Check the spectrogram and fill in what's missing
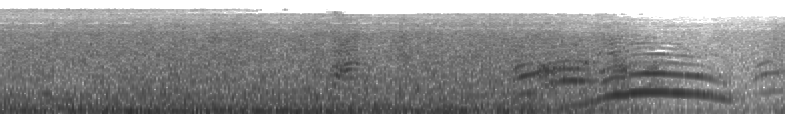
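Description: Typhoon-driven surf and gusting wind roar steadily at a beachfront resort in Dipaculao, Aurora, under Super Typhoon Pepito, with a voice briefly audible near the end over the churning noise.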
